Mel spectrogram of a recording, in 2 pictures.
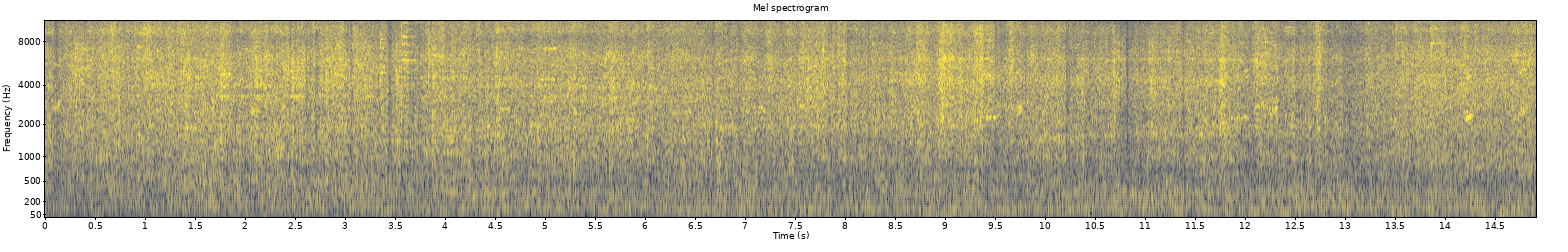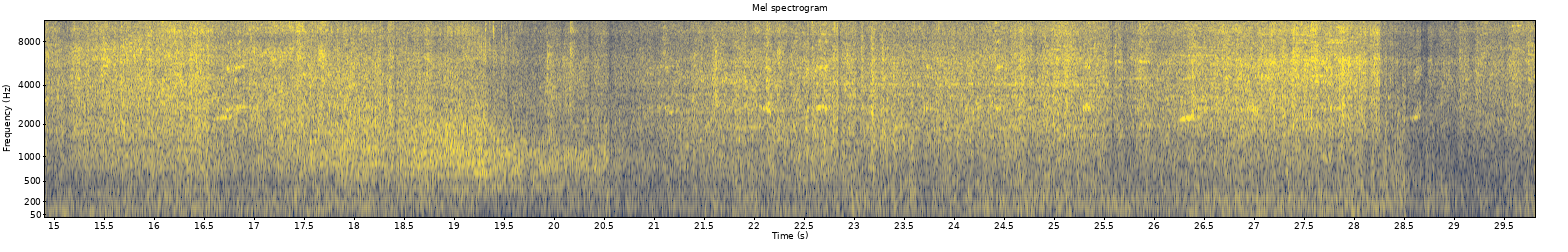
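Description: Freight train of tank cars and covered hopper cars rolling past at close range, a loud, continuous rumble of steel wheels on rail that eases briefly near the end.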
